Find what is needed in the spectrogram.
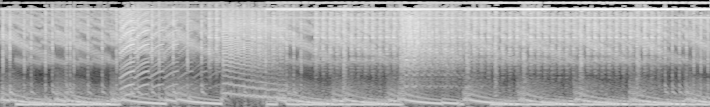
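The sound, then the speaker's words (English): Loud, harsh static fills the whole stretch, pulsing in a steady throbbing rhythm with warbling electronic sweeps mixed in. Nobody speaks. “Ugh, static.”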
